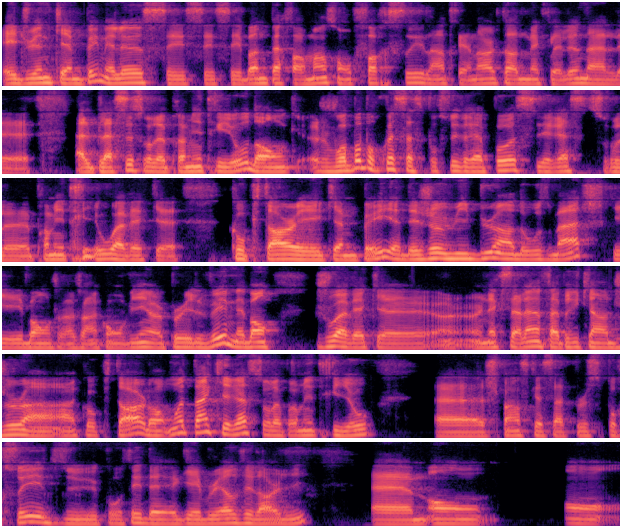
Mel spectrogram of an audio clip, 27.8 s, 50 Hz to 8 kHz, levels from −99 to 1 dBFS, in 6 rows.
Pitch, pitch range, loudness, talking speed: 115 Hz, 110-125 Hz, -25 LUFS, 215 wpm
